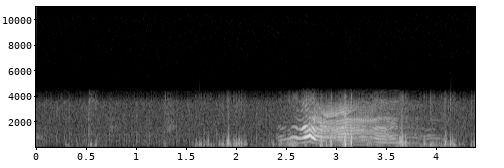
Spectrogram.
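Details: Crunching, shuffling noises, then an Alaskan Malamute in the Jizerky mountains, February 2005, lets out a short, rich howl whose pitch wobbles up and down like a woo-woo before trailing off.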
